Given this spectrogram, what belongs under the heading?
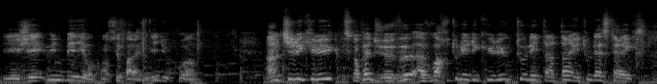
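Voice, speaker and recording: A man's voice: high-pitched, animated, fast talker, sharp tone, soft background music. A man in his thirties chatting casually and joking about flea market finds, laughing often. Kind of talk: casual chat.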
